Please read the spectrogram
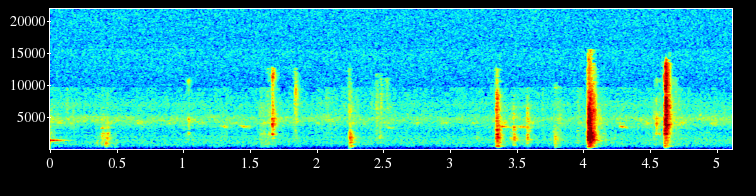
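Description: Near silence with a few faint, scattered clicks and taps, the sharpest about four seconds in.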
